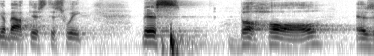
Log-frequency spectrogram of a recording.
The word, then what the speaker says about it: Baal: This behal as it's supposed to be pronounced, but Baal, which is what I grew up saying, so it's what I'm going to keep saying.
